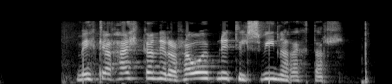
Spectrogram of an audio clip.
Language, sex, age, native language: Icelandic, female, 16, Icelandic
